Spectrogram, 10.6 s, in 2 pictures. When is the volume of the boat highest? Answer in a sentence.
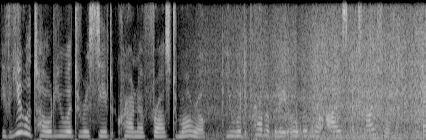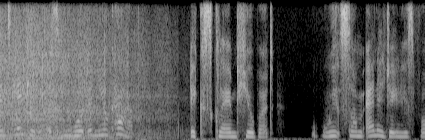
The loudest moment of the boat is at 6 seconds.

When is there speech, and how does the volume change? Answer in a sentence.
The speech can be heard from 0.0 to 10.6 s, at a steady volume.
